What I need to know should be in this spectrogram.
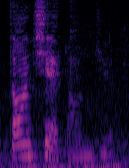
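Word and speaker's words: Dončić: Donkic. Dukic. Whatever. Donkic? How do you say his name? Doncic. Doncic.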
